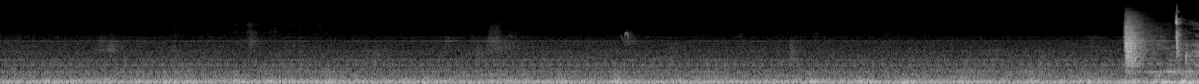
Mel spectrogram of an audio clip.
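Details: School bus diesel at high idle during the brake check: a steady rumble with an even pump beat, then a sharp hiss of air at the end. Normal air build-up, reaching governor cutoff around 120–140 psi.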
